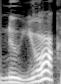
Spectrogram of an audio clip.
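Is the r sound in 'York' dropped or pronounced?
pronounced. The r in York is clearly pronounced. "I do not say New York"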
